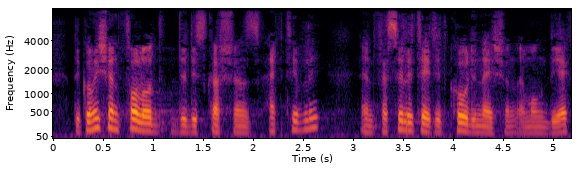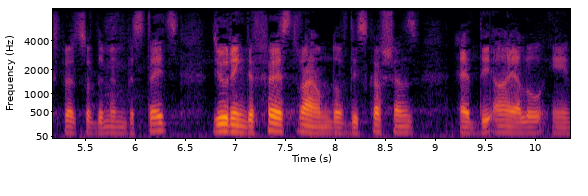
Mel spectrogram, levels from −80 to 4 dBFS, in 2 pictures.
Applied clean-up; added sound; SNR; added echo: none; none; none; none.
